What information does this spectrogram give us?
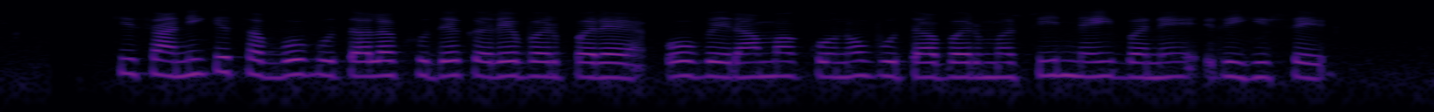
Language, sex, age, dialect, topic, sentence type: Chhattisgarhi, female, 18-24, Eastern, agriculture, statement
